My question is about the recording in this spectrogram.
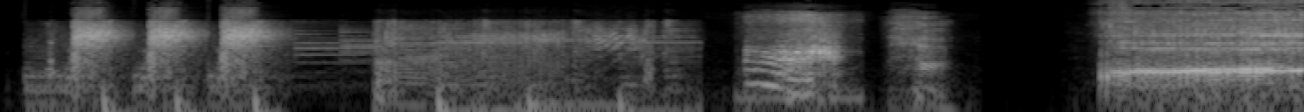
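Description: Cartoon slapstick sound effects: three quick whacks, then a stretch of music, a short laugh, and near the end the start of a long, loud burp.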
